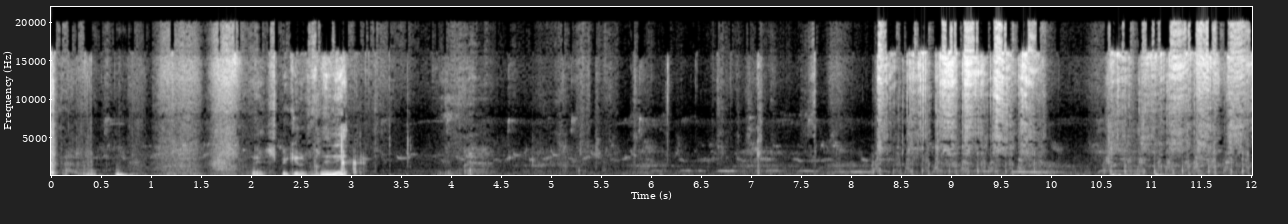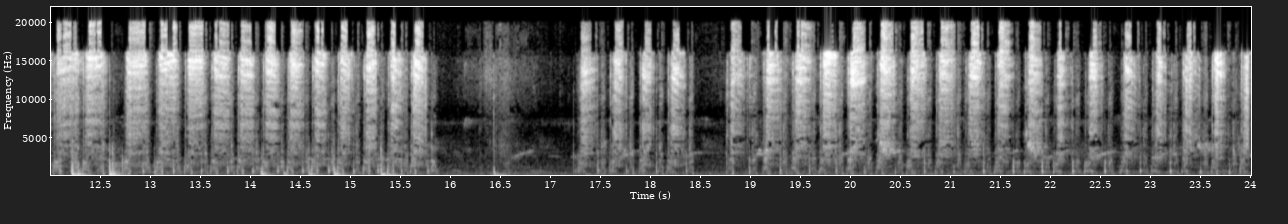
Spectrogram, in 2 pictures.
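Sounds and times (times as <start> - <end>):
spray bottle spritzing: 8.2 - 15.9, 17.2 - 24.0
dull handling knocks: 10.6 - 13.0, 16.4 - 16.8.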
